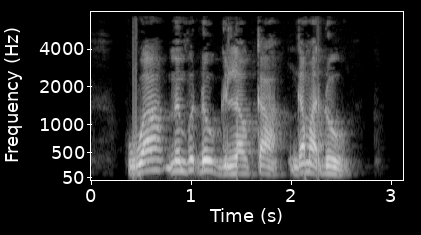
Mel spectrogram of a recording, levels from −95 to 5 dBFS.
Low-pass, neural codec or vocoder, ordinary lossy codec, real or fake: 7.2 kHz; none; MP3, 64 kbps; real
